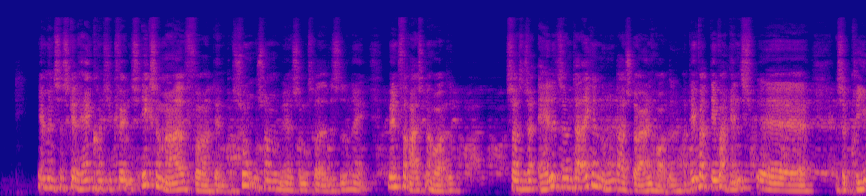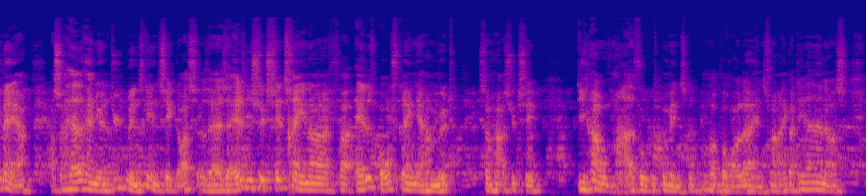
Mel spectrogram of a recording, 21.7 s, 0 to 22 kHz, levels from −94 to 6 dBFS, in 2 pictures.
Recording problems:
off-mic speech; far
echo of what is said; noticeable; throughout; 380 ms later, 15 dB below the speech
room echo; very slight; dies away in 0.2 s

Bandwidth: 15 kHz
